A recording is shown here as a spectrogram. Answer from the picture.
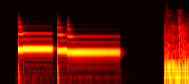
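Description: Short electronic intro jingle: three clean synthesized beep tones stepping down in pitch, the first held about half a second and the next two run together for about three quarters of a second.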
